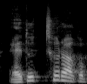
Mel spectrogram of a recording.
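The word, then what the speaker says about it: עדות: 여기서 증거라는 단어는요, 히브리어로 에두트라고 발음을 합니다.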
